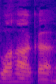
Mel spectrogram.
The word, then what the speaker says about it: Oaxaca: the city yes it's the city how's it pronounced um i'm sorry people i'm sorry i'm dummy oaxaca i should have known as oaxaca okay i've met people from oaxaca uh i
